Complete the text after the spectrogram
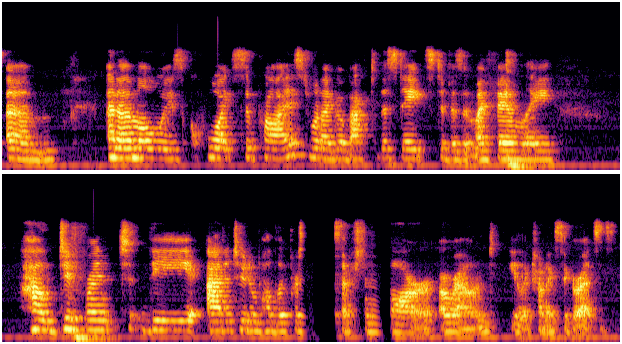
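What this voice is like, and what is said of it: Hybrid American-British accent. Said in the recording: “my accent, which is now a little bit of a hybrid, I've lived in the UK for quite a while now, but was raised in the US”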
